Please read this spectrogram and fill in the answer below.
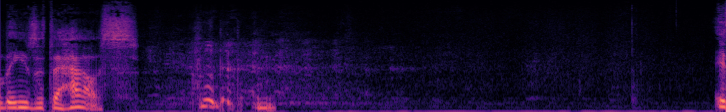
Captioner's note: audience chuckles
